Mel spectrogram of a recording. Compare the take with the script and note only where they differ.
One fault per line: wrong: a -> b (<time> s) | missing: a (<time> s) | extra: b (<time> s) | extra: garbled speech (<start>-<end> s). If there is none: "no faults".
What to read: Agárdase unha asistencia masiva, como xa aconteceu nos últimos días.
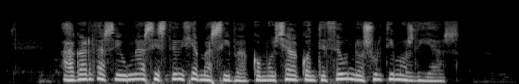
no faults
